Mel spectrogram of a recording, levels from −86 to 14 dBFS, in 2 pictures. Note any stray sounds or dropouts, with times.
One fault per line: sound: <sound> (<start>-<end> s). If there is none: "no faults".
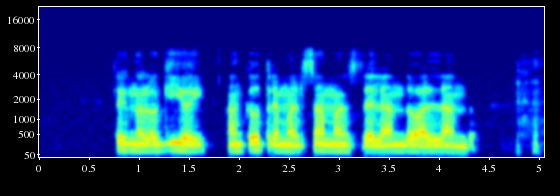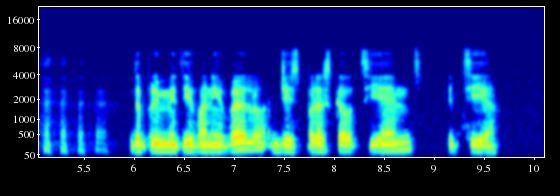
sound: laugh (4.7-5.8 s)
